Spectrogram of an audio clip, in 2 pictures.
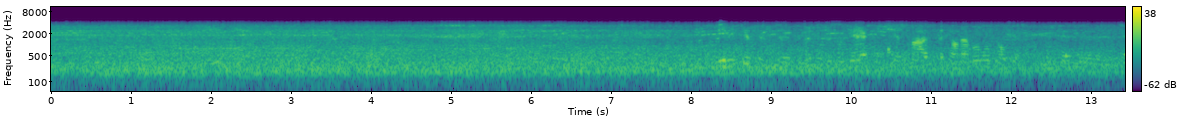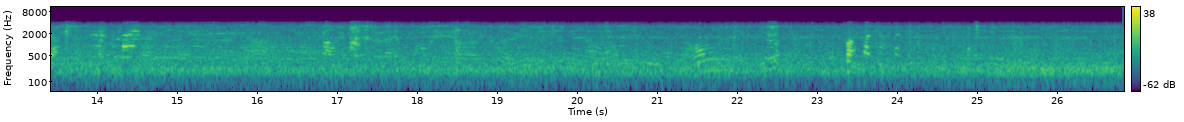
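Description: A high-speed train rumbles and hums steadily from inside the carriage.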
